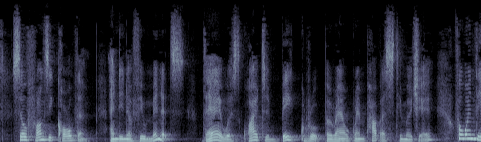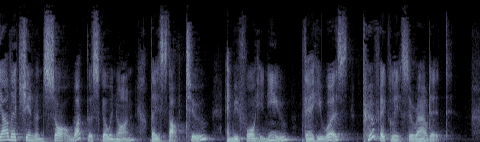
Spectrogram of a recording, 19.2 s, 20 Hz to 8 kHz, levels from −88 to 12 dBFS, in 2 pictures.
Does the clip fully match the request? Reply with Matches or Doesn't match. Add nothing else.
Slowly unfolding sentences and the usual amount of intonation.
Doesn't match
